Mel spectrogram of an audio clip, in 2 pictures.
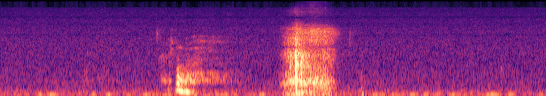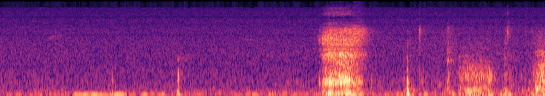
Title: Uncontrollable Sneezing Fit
